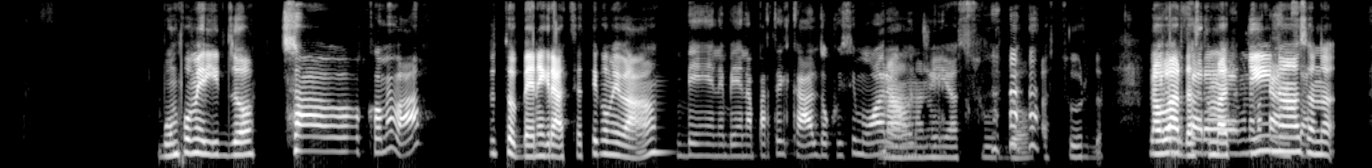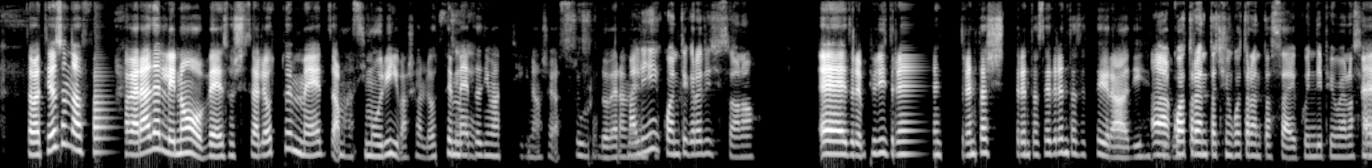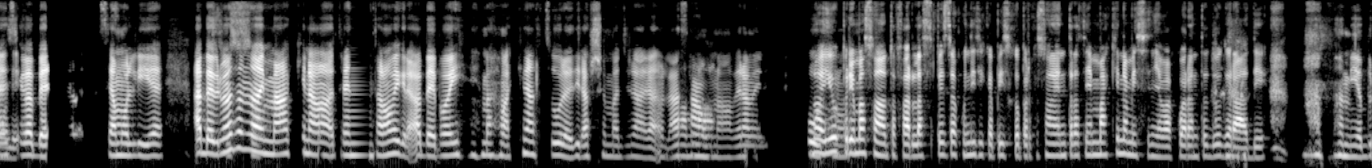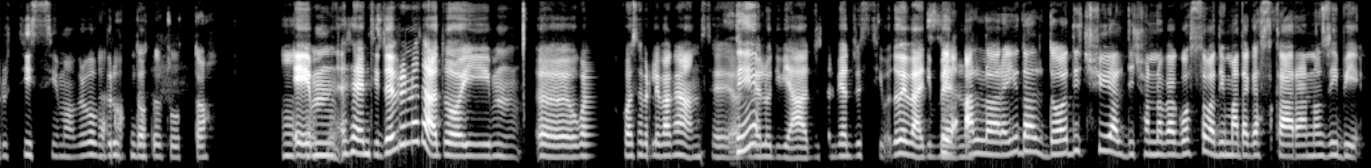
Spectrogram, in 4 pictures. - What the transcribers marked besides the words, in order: other background noise; distorted speech; chuckle; background speech; chuckle; "proprio" said as "propo"; tsk
- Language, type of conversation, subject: Italian, unstructured, Come cambia il tuo modo di vedere il mondo dopo un viaggio?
